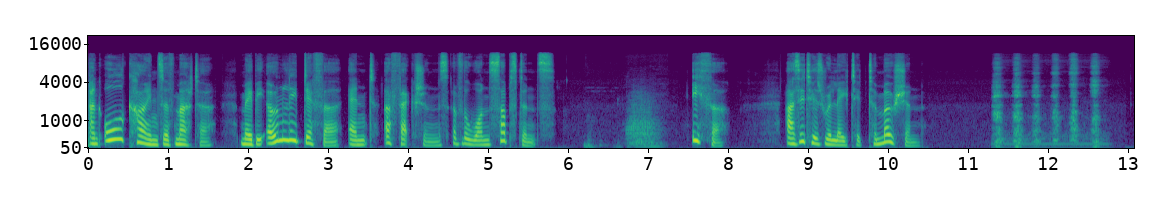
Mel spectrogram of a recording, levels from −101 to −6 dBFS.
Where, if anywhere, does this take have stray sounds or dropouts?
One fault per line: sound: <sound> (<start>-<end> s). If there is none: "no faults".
sound: sigh (6.2-7.3 s)
sound: sniff (11.3-12.8 s)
